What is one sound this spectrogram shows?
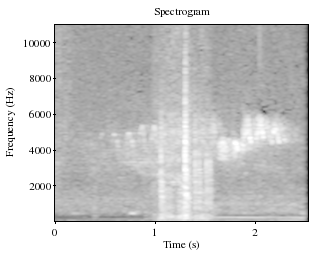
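A wooden gate scrapes and creaks open.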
